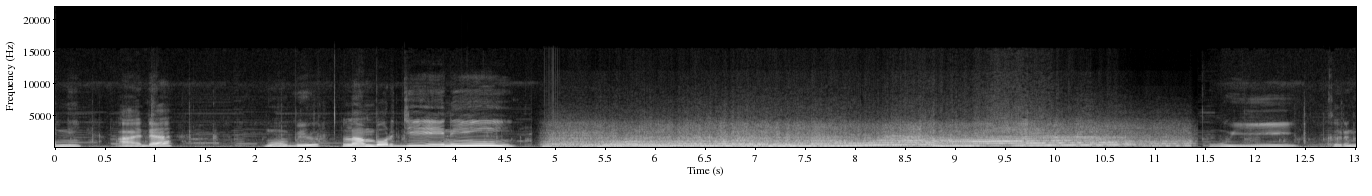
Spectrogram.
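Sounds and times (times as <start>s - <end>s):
sports car engine revving: 4.8s - 11.4s
tyre and road noise: 4.8s - 11.4s.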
